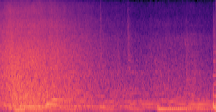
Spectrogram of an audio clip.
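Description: Slow, calm meditation music with sustained low notes, mixed with the sound of a wave washing in at the start and slowly fading away.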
